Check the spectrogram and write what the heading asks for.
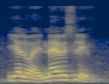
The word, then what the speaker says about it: knavishly: नेविंगली, एक शब्द लिखो, नेविसली, सॉरी नेविसली, KNAVISHLY, KNA में के साइलेंट रहा है, KN से कोई शब्द शुरू होता तो के साइलेंट आता, जैसे नॉलेज, न्यू, ठीक है। KNAVISHLY, नेविसली।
